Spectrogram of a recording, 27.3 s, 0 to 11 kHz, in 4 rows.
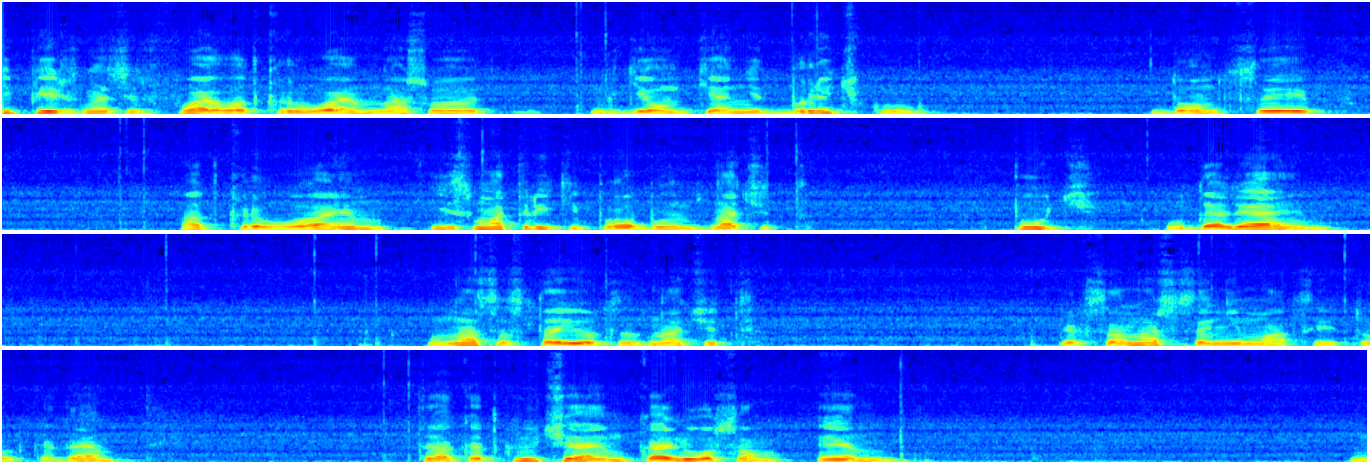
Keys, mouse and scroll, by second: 8.0 KP_3, 9.1 click, 10.8 click, 12.6 Delete, 14.5-15.3 middle drag, 15.5-16.1 shift+middle drag, 16.8 space, 19.3 space, 19.6-20.5 shift+middle drag, 22.4 click, 25.0 n.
